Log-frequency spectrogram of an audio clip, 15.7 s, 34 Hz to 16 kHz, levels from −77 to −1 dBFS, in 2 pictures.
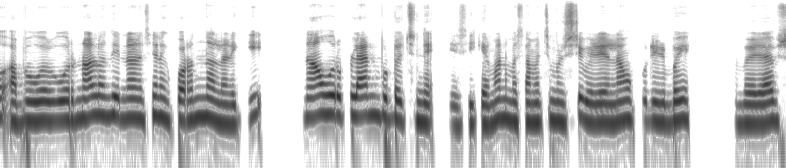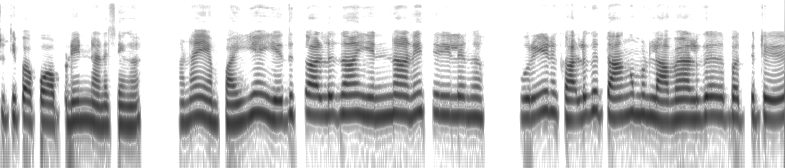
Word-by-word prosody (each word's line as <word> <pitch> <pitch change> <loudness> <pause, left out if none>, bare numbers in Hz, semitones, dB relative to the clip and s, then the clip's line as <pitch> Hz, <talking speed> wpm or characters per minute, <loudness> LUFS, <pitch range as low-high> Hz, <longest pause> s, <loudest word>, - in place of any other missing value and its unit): அப்ப 185 0 -2 0.2
ஒரு 195 0 +1
ஒரு 200 0 0
நாள் 235 +3 +2
வந்து 235 0 +1
என்ன 220 +1 0
ஆச்சு? 215 +3 -2
எனக்குப் 210 -2 -2
பொறந்தநாள் 210 -1 +1
அன்னைக்கு 200 +6 -5 0.5
நான் 235 +3 +3
ஒரு 235 - +2
ப்ளேன் 235 +1 +2
போட்டு 215 -2 0
வச்சிருந்தேன். 185 -1 -2 0.3
சீக்கிரமா 175 +2 -1
நம்ம 195 -2 0
சமைச்சு 185 +1 -1
முடிச்சு 190 +4 -1
வெளிலலாம் 185 +2 +1
கூட்டிட்டு 190 -2 -2
போய்நம்ப 195 -2 -4
எதாவது 190 +2 +1
சுத்தி 220 0 -3
பாப்போம் 190 -2 +2
அப்படின்னு 195 +2 0
நினைச்சேங்க. 165 0 0 0.5
ஆனா 195 +4 -2 0.2
என் 185 - -2
பையன் 220 +9 +1
எதுக்கு 245 +5 -3
அழுதான் 240 +1 +1
என்னன்னே 240 +2 +1 0.2
தெரியலைங்க. 235 -2 -1 0.5
ஒரே 220 +1 +1
எனக்கு 260 -4 -4
அழுகை 230 +7 0
தாங்க 225 +3 +2
முடியல. 230 -4 +2
அவன் 210 +2 +2
அழுகை 210 +3 +2 0.2
பாத்துட்டு 220 +1 -1
210 Hz, 160 wpm, -23 LUFS, 190-235 Hz, 0.5 s, நான்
